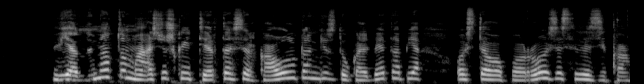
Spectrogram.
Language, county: Lithuanian, Panevėžys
